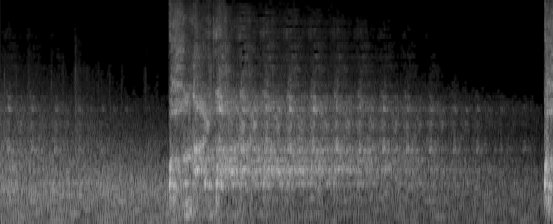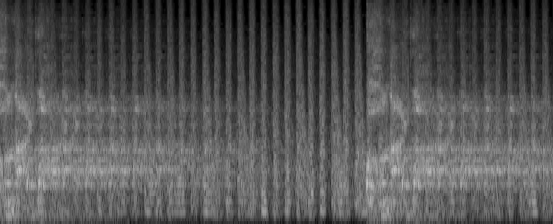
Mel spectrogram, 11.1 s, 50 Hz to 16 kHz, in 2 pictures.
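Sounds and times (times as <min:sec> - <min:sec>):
fast drum roll: 0:06.3 - 0:11.0.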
